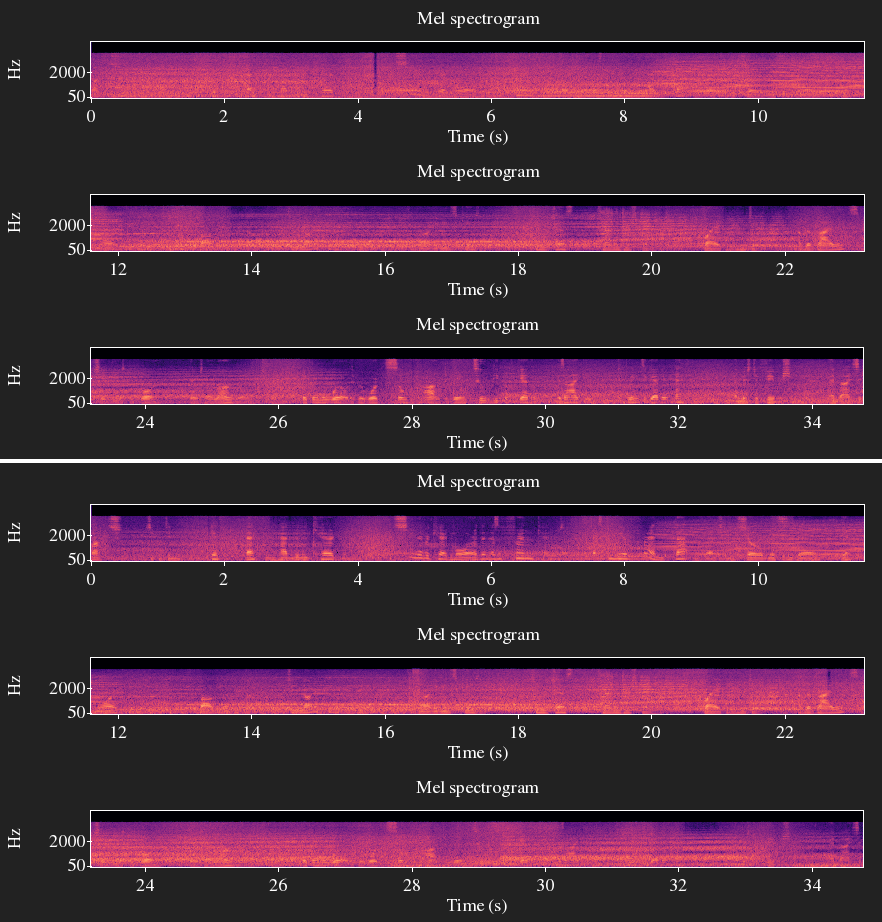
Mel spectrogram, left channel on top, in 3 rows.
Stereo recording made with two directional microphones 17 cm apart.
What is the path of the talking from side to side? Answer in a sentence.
You can hear the talking go from the right side to the left.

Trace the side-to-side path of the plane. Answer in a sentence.
You can hear the plane move to the right.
